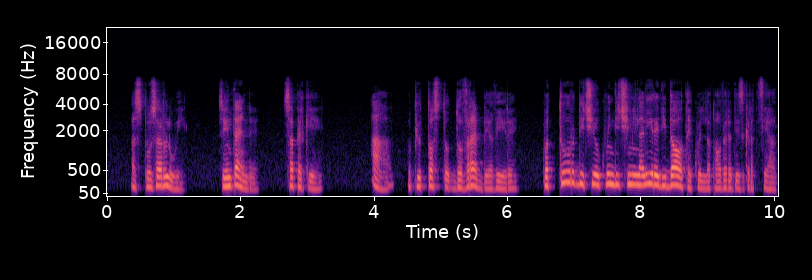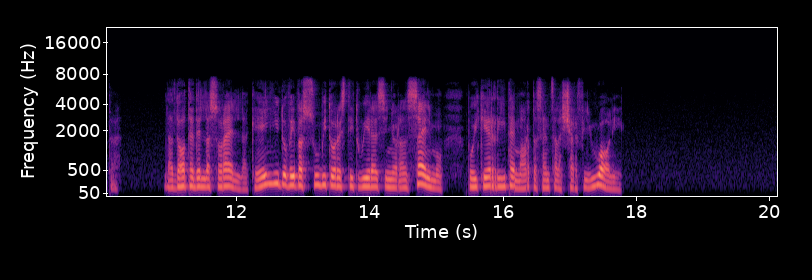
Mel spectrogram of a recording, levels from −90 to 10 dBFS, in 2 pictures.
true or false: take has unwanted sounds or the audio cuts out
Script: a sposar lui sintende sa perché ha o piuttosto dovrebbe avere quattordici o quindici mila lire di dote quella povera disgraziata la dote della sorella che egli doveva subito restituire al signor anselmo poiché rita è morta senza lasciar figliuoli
false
